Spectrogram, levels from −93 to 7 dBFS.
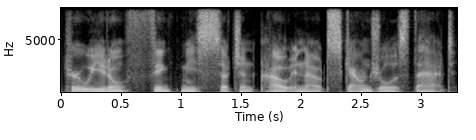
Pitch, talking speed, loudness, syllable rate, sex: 90 Hz, 235 wpm, -18 LUFS, 5.0 syllables/s, male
